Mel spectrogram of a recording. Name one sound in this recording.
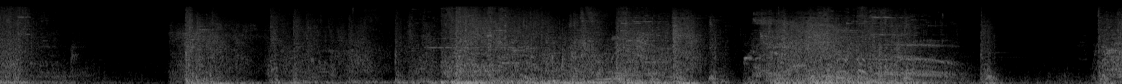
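Magic blasts and weapon clashes crackle in a fast game battle.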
